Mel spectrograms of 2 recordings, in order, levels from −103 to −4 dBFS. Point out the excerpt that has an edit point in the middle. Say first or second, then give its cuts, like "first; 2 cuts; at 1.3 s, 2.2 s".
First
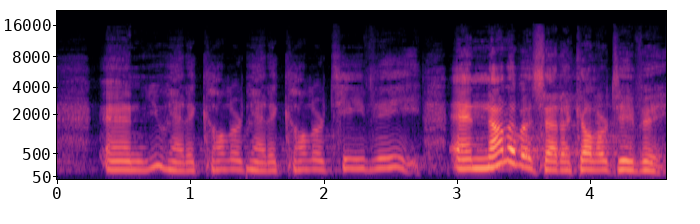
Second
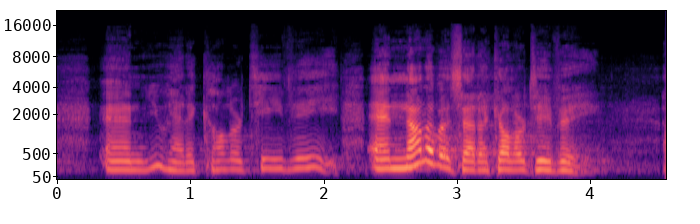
first; 1 cut; at 1.4 s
